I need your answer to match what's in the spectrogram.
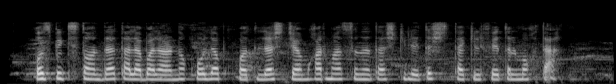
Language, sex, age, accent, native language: Uzbek, female, under 19, Toshkent shahri, Uzbek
